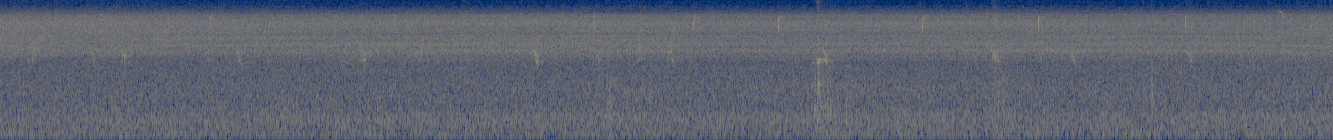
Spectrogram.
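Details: Summer cicada chorus, a continuous shrill buzzing wash that never drops, with scattered soft ticks and a single brief snap near the middle.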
